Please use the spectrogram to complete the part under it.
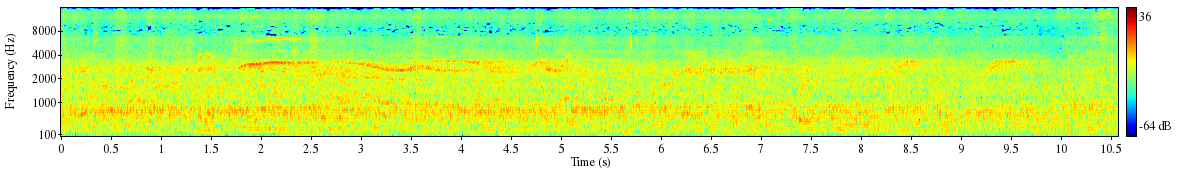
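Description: A large stadium crowd roars and chatters loudly all around.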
